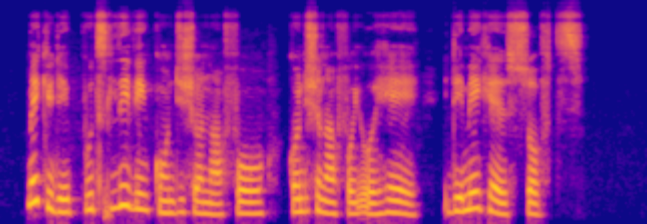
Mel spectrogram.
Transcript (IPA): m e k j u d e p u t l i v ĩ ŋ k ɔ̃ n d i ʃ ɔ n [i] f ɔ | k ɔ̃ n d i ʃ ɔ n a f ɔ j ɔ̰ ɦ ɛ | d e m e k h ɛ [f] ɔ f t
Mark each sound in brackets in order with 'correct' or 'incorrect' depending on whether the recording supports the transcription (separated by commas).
incorrect, incorrect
